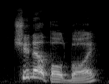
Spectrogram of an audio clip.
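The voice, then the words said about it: Put-on British accent. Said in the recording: “I'm just going to read it in a British accent.”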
